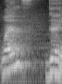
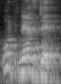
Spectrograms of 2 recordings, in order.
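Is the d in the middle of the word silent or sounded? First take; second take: silent; sounded. First: The d is silent and the s sounds like z. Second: Every letter is sounded, including the d. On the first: The speaker calls it right. "ডি silent" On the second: The speaker calls it wrong. "কিন্তু এখন কি এরকম বলা যাবে?"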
